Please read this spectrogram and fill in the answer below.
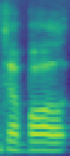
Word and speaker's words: Daboll: Yeah, Dabble, Brian Dable, Dabble, DeBall, whatever. I don't know how to pronounce it, but I will learn That's it. It becomes yeah, head that's coach. Yeah, it's Brian Daboll.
